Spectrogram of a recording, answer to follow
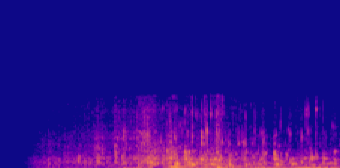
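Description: Muffled water noise picked up by a camera underwater: irregular sloshing and bubbling crackles over a low rumble, dull and lacking any treble.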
